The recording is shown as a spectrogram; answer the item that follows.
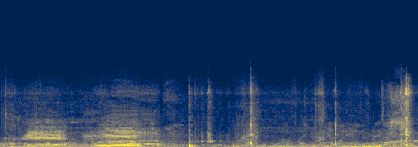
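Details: Cholistani Friesian cross cow in Pakistan letting out a drawn-out, harmonic lowing moo of about a second, after a fainter opening note, with people talking and clattering handling noises nearby.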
